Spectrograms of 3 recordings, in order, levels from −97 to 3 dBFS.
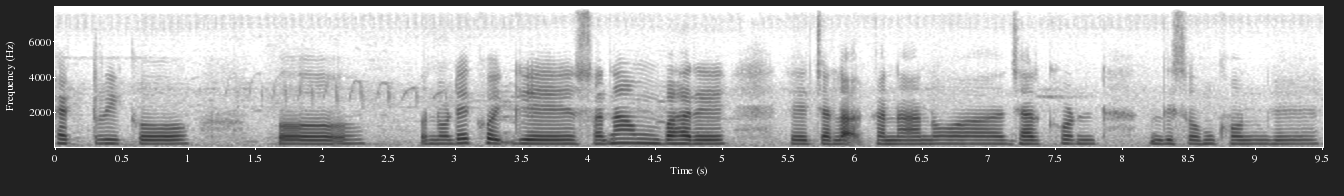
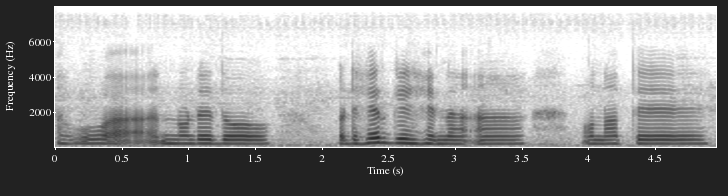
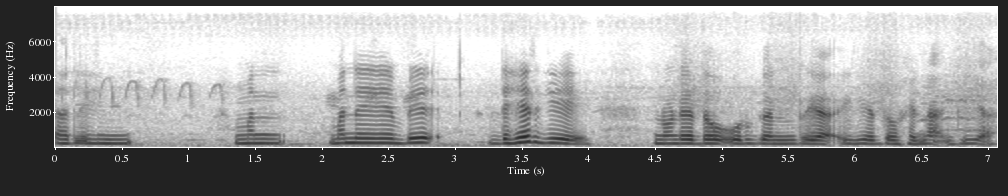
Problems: background sounds at intervals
